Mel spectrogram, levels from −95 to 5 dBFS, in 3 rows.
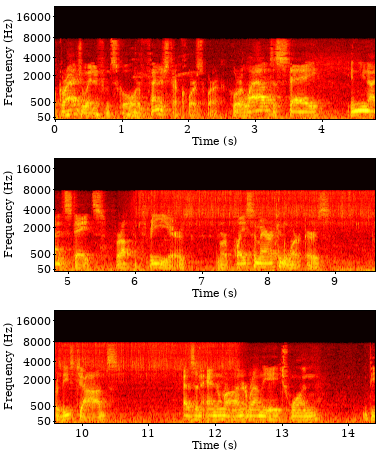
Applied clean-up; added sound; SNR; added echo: none; Sink (filling or washing); 12 dB; none.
